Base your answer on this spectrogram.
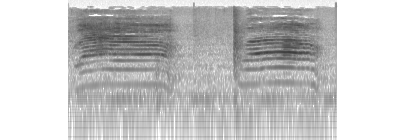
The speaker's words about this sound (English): All right, now it's time for Duarte's Corner, where, of course, my cat Duarte gives his opinions.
